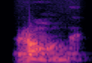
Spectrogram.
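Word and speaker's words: wrong: देख सकते हैं अपन डब्लू डब्लू के बाद आर तो यहां पे डब्लू जो रहेगा वो साउंड नहीं आएगा पढ़ेंगे क्या अपन इसको रंग ठीक है यहां प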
